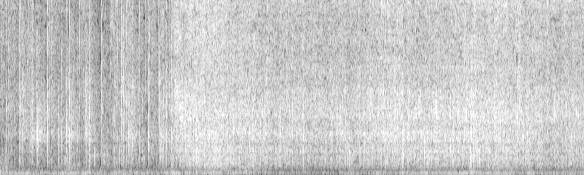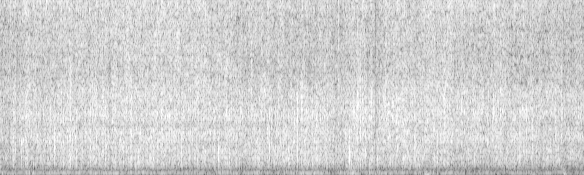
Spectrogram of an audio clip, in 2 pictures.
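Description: Mustard seeds, split chilli, urad dal and curry leaves hit hot oil for a tempering, bursting into a loud, dense, steady sizzle that continues close and unbroken after a brief clatter at the start.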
